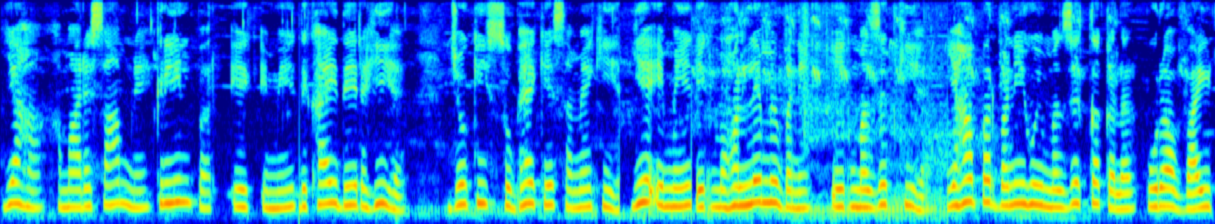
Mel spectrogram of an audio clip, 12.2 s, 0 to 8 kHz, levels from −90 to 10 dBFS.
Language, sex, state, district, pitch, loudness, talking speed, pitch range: Hindi, female, Jharkhand, Sahebganj, 245 Hz, -21 LUFS, 185 wpm, 230-270 Hz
